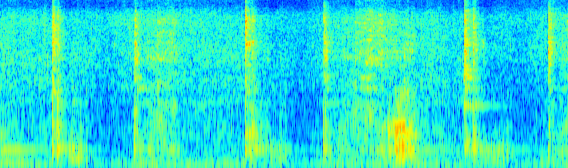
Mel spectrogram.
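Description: Chicken with ginger-garlic paste sizzles steadily in a hot pan for Afghani karahi while a spoon stirs and scrapes at intervals, sharp clacks against the metal every second or so.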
